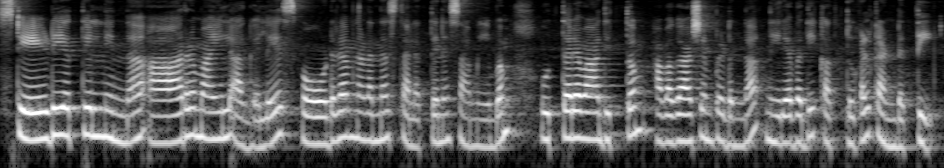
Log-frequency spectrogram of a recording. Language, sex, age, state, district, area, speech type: Malayalam, female, 30-45, Kerala, Palakkad, rural, read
